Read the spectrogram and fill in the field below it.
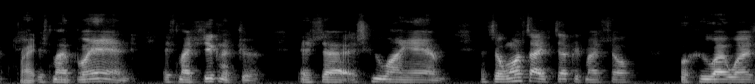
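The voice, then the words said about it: Hearing loss accent, unique voice. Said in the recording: “My unique voice and my accent ... we may have a different accent”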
